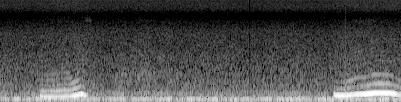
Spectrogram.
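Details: Sleeping house cat named Rufus snoring in a quiet room; two nasal, whistle-like breaths a few seconds apart, each rising gently in pitch and lasting under a second, with a constant low background hum.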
